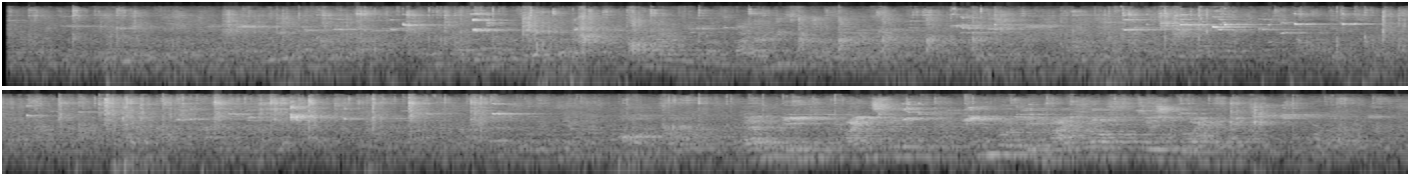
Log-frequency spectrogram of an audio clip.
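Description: Table tennis balls clicking against bats and tables in a sports hall, with people talking throughout and most steadily in the last several seconds.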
